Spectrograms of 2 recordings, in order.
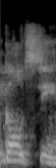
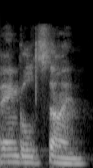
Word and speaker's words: Goldstein: so um uh and your ann goldstein right not angled sign i'm whatever whatever you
